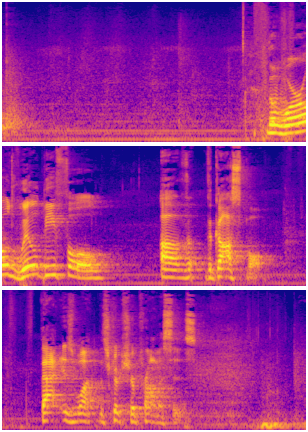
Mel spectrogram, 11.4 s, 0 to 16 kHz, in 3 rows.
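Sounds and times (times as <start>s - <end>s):
steady low mechanical hum: 0.0s - 11.3s
speech: 3.4s - 5.2s, 5.8s - 7.2s, 8.1s - 10.3s
door shutting with a soft thud: 10.8s - 11.3s.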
